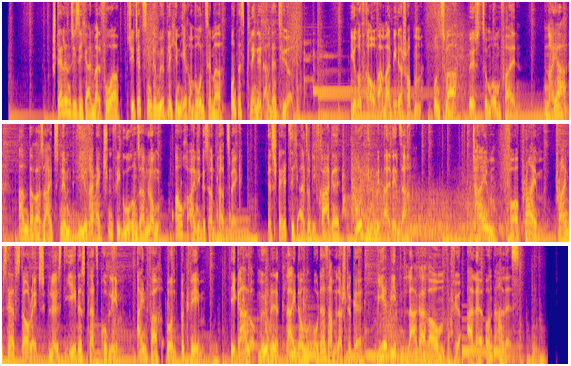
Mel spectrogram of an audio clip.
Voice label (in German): sprecher erklaerfilm; selfstorage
